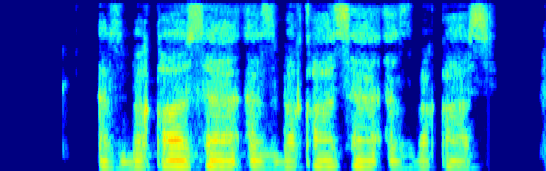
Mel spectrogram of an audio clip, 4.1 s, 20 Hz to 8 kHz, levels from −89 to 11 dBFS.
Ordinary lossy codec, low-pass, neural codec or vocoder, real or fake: Opus, 64 kbps; 7.2 kHz; none; real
